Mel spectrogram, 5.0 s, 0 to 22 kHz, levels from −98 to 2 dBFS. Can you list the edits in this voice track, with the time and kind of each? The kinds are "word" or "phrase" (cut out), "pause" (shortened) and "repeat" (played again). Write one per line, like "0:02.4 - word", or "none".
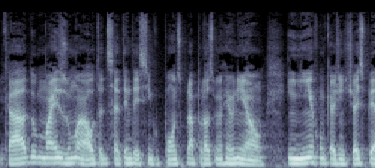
none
